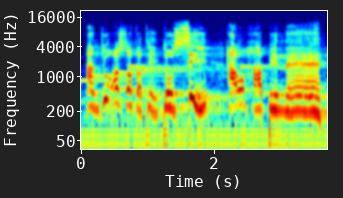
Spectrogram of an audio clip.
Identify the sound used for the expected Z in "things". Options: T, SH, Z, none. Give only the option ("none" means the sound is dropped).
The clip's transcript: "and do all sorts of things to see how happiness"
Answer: none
